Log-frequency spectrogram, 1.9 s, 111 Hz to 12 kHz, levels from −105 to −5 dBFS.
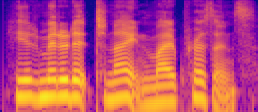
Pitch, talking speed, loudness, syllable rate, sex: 190 Hz, 215 wpm, -17 LUFS, 6.5 syllables/s, female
